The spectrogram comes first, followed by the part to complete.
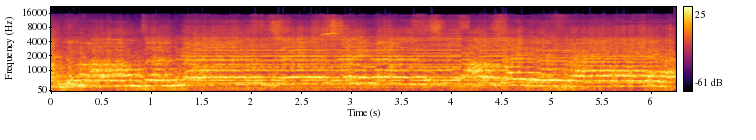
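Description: Mixed-voice amateur choir singing in harmony with accordion accompaniment, holding long chords.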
